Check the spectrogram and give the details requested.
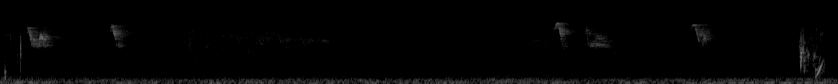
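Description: Faint short bird chirps, about seven of them scattered over a few seconds, one sweeping downward near the end, over a steady low outdoor background noise.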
